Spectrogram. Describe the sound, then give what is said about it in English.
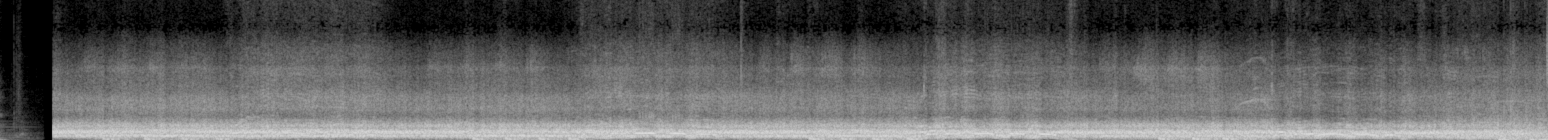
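A loud, dense football stadium crowd chants steadily during a match involving Besiktas, with rhythmic surges swelling every couple of seconds over a constant roar of many voices. “in keeping with our tradition of uh, playing stadium sounds direct from the match.”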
